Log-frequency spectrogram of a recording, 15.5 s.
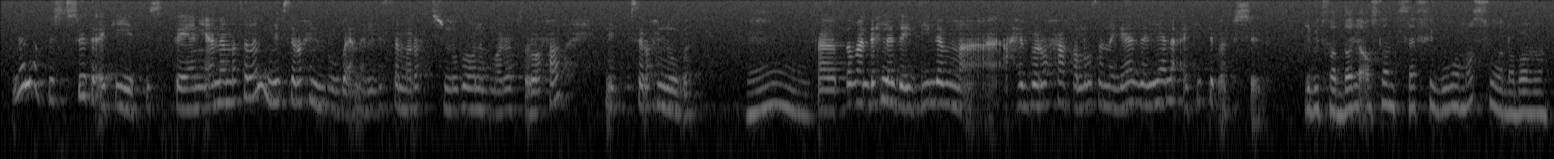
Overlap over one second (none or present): none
